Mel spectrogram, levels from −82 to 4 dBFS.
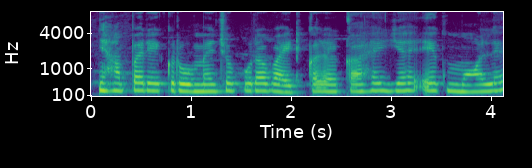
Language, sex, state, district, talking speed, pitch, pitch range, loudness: Hindi, female, Delhi, New Delhi, 220 wpm, 210 Hz, 195-215 Hz, -16 LUFS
